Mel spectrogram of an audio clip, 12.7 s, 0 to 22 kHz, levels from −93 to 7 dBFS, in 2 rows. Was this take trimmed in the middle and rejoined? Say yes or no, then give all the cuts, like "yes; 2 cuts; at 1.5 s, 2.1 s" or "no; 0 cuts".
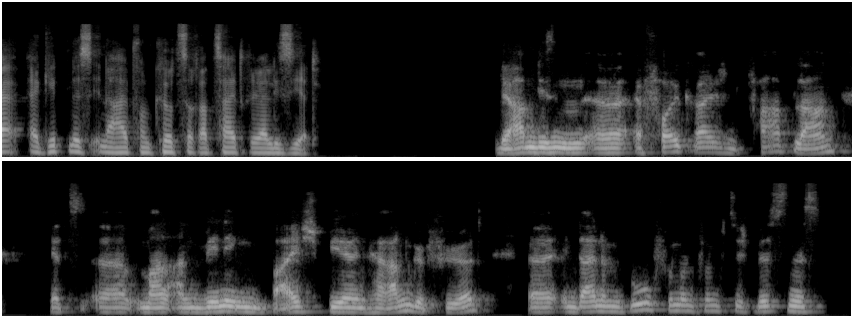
no; 0 cuts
